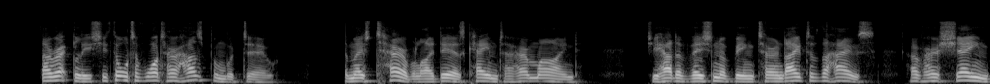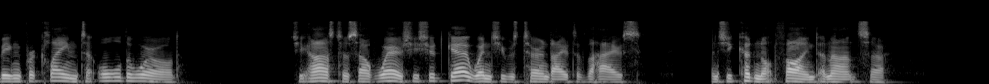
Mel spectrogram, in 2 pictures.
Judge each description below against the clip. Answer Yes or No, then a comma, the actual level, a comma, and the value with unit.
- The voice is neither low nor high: Yes, medium, 145 Hz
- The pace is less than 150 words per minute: No, average, 180 wpm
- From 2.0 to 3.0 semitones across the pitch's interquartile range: No, average, 4.0 semitones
